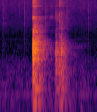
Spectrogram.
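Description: An air fryer pan clanks twice on a kitchen counter during meatloaf prep, a sharp metallic knock followed by a slightly softer second one, close and alone.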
